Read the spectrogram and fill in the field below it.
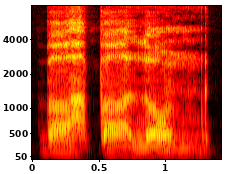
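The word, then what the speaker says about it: Babalon: B A B A L O N pronounced Bahalon.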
